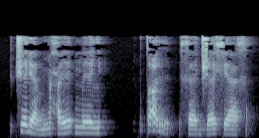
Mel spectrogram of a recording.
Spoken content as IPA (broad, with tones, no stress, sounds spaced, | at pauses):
t͡ʃ e˥ ɾʲ æ˩ β ĩ˩˧ ħ e˧˥ | m e˧ lʲ | tˤ ḭ˥ r | x ɛ˩ d͡ʒ ɛ˩˧ xʲ æ˩ x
